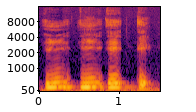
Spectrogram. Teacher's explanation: उच्चारण में जीभ का अग्र भाग का प्रयोग होता है, इसलिए दोस्तों हम अग्र स्वर कहते हैं।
